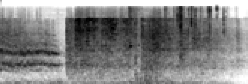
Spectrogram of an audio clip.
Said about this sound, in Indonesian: Weh, ada yang tabrakan?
